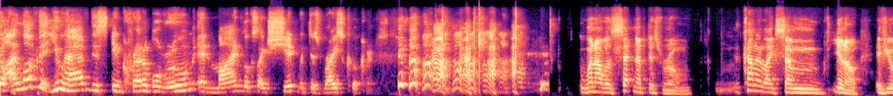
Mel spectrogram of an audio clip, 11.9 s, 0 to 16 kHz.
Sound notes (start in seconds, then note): 5.2 both laugh loudly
